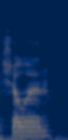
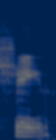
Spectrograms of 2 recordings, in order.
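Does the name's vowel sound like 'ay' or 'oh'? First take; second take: oh; ay. First: The name has an 'oh' vowel sound. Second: The name has an 'ay' vowel sound. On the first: The speaker calls it wrong. "I thought it was like Schoen or something" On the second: The speaker calls it right. "It's Shane"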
